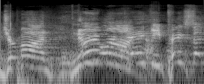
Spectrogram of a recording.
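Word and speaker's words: Germán: I think that's how you pronounce his name. German. New York. My bad, German.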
